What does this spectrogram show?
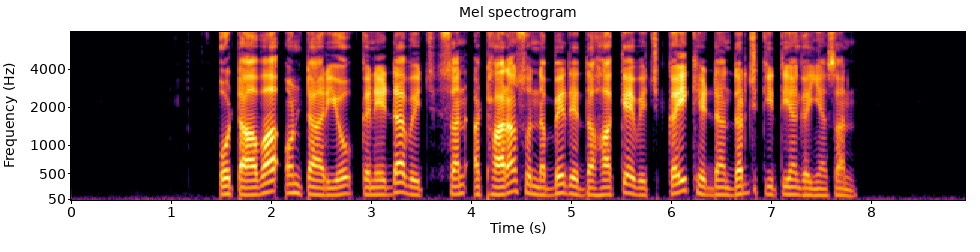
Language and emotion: Punjabi, neutral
